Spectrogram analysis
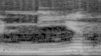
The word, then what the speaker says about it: नियति: तो ये समझो नियत है वो, एक ये नियत, नी का अधिकतर बोल देते हैं तुम्हारी नियत कैसी है, नियत, ठीक है, नियति है, तो ये ध्यान रखना।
